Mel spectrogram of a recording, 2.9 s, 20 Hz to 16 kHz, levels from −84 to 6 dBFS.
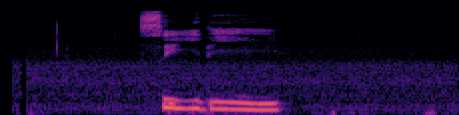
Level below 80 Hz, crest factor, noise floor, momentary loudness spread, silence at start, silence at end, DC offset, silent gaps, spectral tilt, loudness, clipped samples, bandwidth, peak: -66 dBFS; 18 dB; -58 dBFS; 13 LU; 0.85 s; 0.15 s; under 0.1%; none; -5 dB/octave; -30 LUFS; under 0.1%; 11.5 kHz; -16 dBFS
